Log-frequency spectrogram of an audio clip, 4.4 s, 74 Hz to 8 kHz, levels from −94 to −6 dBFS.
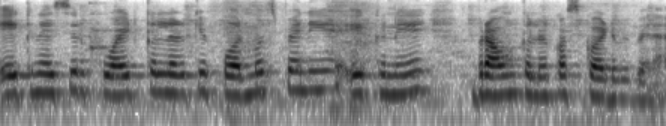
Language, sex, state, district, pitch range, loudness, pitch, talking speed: Hindi, female, Haryana, Charkhi Dadri, 235-265 Hz, -22 LUFS, 245 Hz, 245 wpm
